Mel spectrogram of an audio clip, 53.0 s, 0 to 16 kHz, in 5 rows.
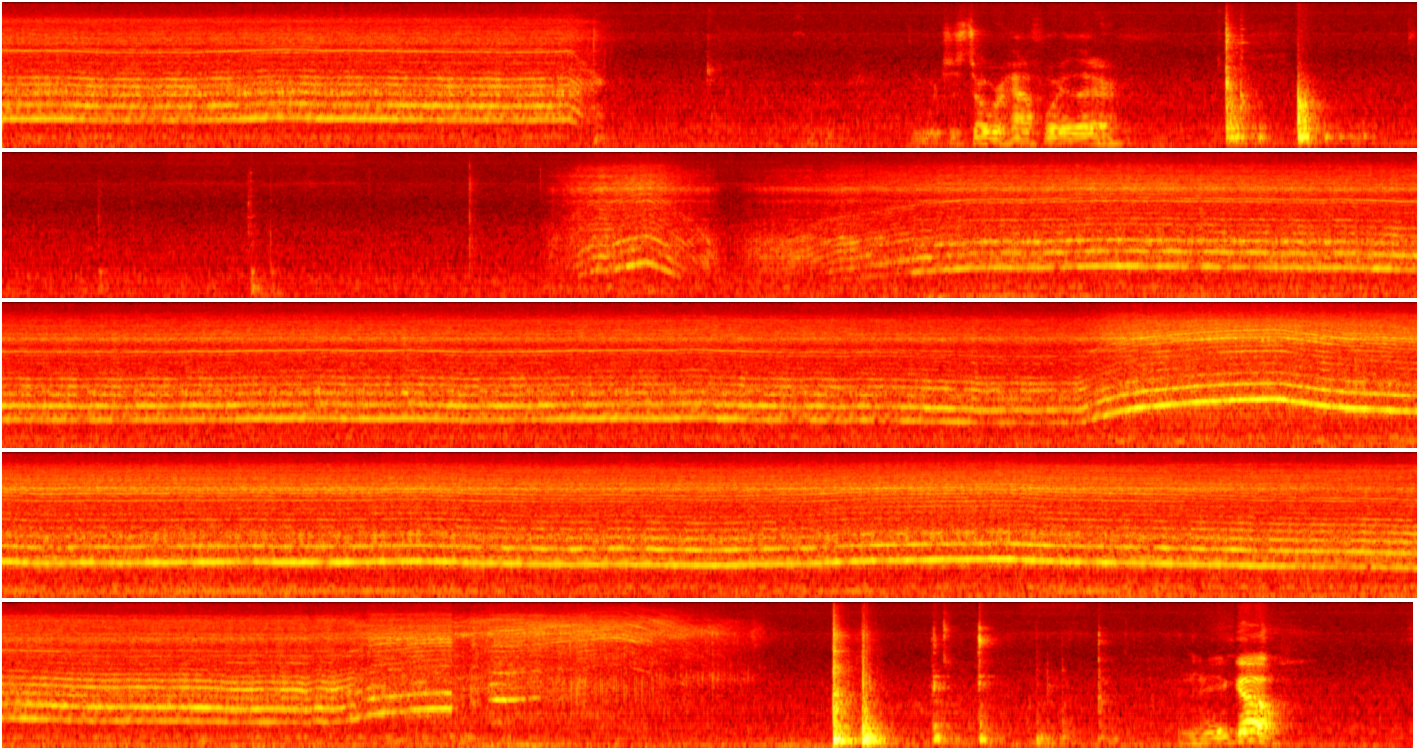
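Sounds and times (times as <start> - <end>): electric drill whining: 0.0 - 4.7, 14.6 - 48.2.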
